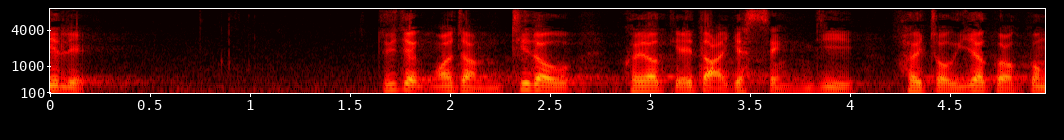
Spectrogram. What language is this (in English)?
Cantonese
